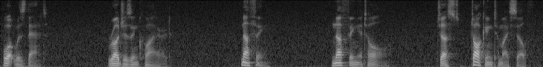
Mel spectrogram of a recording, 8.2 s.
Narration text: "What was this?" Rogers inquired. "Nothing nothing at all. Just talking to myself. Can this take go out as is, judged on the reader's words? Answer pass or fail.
fail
